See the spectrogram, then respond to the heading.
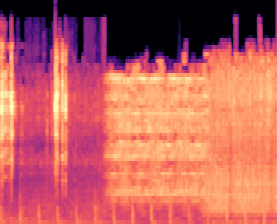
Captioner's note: handcuffs cling; grinding noises; welding noises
